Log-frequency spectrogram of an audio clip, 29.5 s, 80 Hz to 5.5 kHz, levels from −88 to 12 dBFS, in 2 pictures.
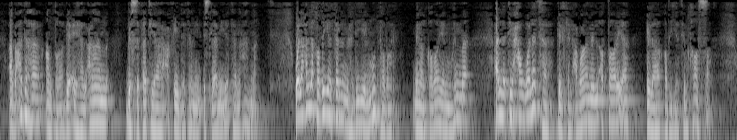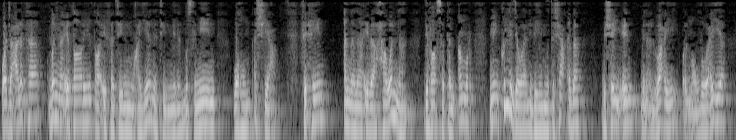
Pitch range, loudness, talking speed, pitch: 110-135 Hz, -16 LUFS, 95 wpm, 120 Hz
